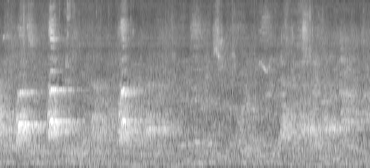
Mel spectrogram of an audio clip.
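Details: A Havanese in NY gives three short, sharp yapping barks within the first two seconds, then falls quiet while faint background sounds continue.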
